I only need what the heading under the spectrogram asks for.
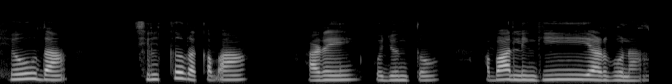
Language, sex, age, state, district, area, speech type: Santali, female, 30-45, West Bengal, Bankura, rural, spontaneous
